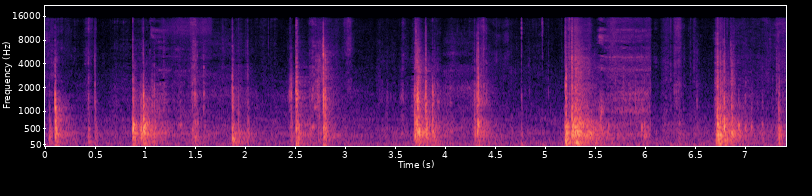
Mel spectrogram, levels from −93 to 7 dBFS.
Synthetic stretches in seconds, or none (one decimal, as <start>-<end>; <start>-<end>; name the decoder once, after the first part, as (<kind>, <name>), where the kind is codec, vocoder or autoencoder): none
